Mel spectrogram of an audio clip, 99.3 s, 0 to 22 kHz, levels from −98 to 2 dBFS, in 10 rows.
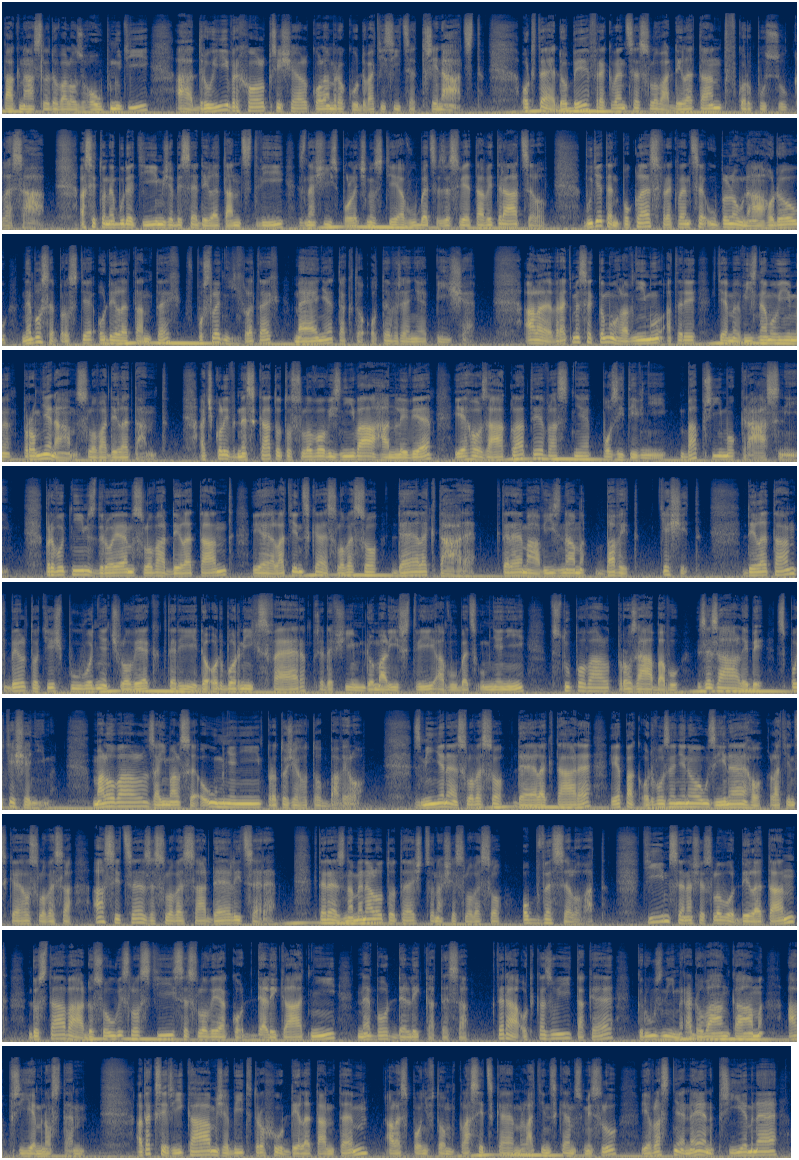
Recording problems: low rumble; noticeable; throughout; 15 dB below the speech

